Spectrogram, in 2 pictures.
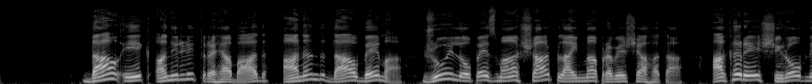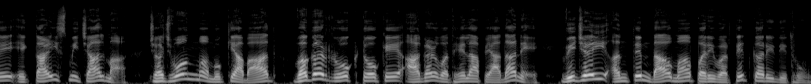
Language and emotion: Gujarati, neutral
